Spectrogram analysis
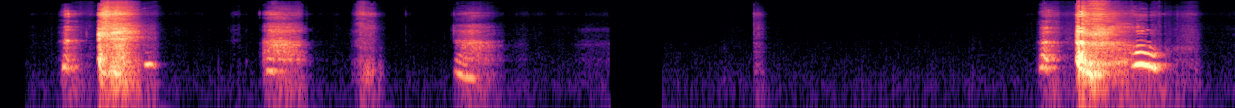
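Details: Female sneezing from dust while cleaning a messy room: short in-breath, forceful sneeze, a few small sniffs, long pause, then a second sneeze ending in a brief voiced sound.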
